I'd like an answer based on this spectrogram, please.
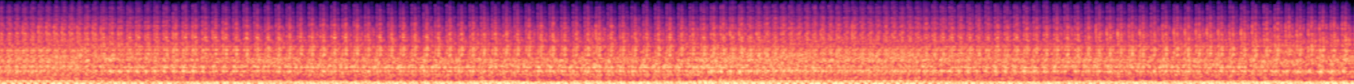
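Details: ZAZ engine knock, checked by pulling spark plug caps: rough idle with a steady, repetitive knock riding over the engine; source not yet pinned down.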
